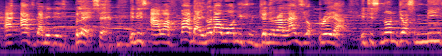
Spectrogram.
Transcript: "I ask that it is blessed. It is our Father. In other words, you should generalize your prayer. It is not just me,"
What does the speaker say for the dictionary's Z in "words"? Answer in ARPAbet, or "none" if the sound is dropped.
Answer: none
